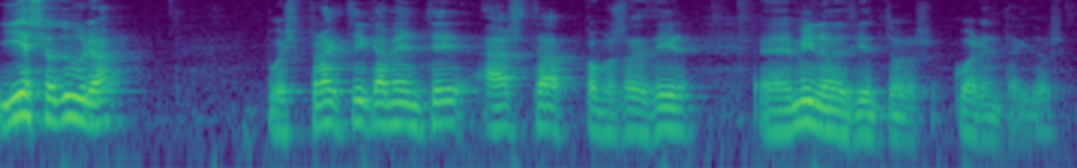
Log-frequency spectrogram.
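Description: Long, frequent pauses break up a man's very slow speech. His tone is dark and mellow, with lively intonation. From Spain. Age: 70s. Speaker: lawyer and former politician; lecturer. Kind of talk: lecture. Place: hall. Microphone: podium.

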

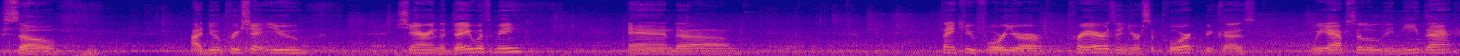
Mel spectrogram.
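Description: Amid noticeable background noise, a man speaks at a very slow pace with long, frequent pauses and fairly even intonation. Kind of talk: casual vlog chat. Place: hall. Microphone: phone near.

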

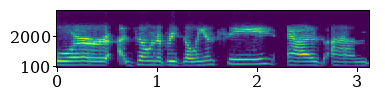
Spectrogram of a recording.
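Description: A woman talks with fairly even intonation. The sound is dry and close, with no echo.

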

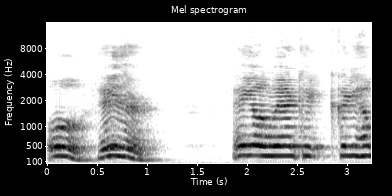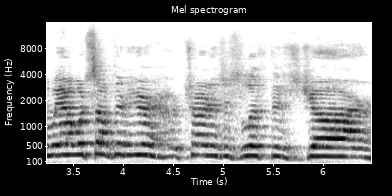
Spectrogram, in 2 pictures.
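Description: A man's extremely high pitch at a fairly slow pace, with a slight echo. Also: ordinary pitch variation. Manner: rambling, forgetful, eccentric.

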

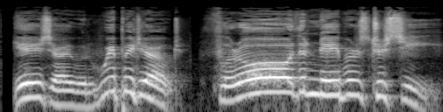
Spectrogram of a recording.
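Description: A man's put-on character voice, extremely high in pitch with very wide swings, at a fairly slow pace. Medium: comedy sketch. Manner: gruff.

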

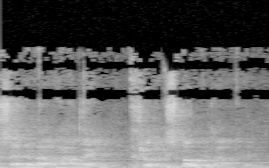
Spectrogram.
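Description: With clear music in the background and strong room echo, a man talks at a moderate pace. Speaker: guest. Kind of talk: ceremonial speech with anecdotes. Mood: humorous storytelling. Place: hall.

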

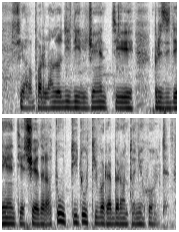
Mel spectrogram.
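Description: A man speaks at a moderate pace with monotone, flat intonation and a somewhat breathy voice. The sound is dry with no echo, with light background noise. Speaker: football fan vlogger. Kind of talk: passionate fan rant, emotional tribute to the team and its coach, apologizing on camera. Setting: home video recording, wearing team shirt. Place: street. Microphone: phone near.

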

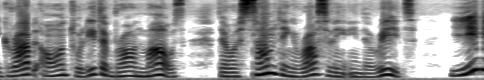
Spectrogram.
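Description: What comes through is a natural reading voice.

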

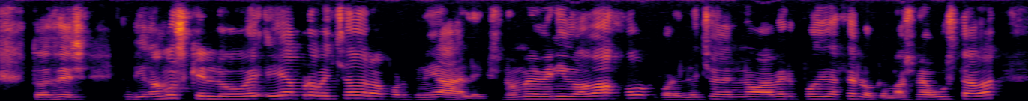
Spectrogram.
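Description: A man with a high pitch and ordinary pitch variation at a very fast pace, with hardly any pauses. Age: 20s. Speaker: financial and tax advisor. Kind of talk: interview.

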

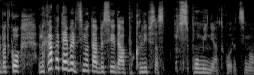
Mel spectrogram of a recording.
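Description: A woman speaks at a fairly high pitch against a quiet background. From Slovenia. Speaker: talk show host. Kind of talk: interview. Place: studio. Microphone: lapel.

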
